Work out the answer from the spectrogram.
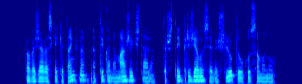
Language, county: Lithuanian, Vilnius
